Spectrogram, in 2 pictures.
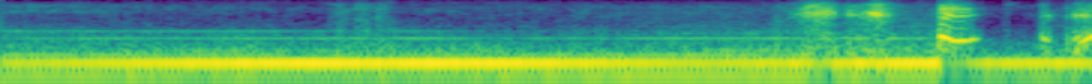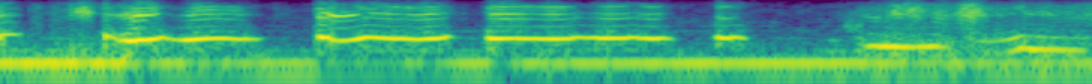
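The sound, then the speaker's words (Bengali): A baby crying in short, wavering, high-pitched wails that come in many broken bursts, after a few seconds of steady low hum with no crying. “বাবু কান্না করছে হয়তো, একটু দেখে আসো না।”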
